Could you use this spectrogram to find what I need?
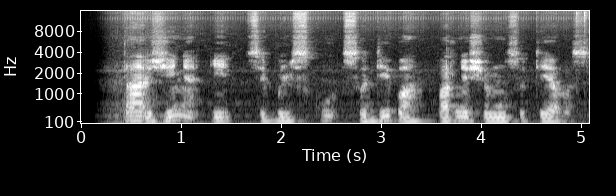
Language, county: Lithuanian, Vilnius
